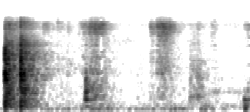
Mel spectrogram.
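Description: Two sharp knocks close together as a glass-cylinder centerpiece is handled against a stone countertop, followed by a couple of softer handling noises.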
